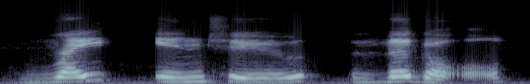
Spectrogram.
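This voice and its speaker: Lady reading a kids book out loud, expressive, swoopy pitch, close dry sound. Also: no echo. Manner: expressive, deliberate phrasing for children. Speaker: librarian and read-aloud host. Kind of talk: children's storybook read-aloud. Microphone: video call.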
